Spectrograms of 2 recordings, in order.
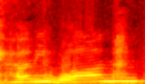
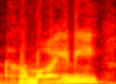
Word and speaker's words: Hermione: many different interpretations like oh um Hermione uh homie won but now I guess now I guess because of the movie everyone knows how to say her name and Hermione like Emma Watson is growing up and I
